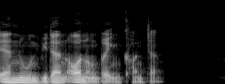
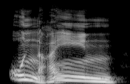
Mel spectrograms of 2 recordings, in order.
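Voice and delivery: put-on loud, high child's protest; high, raised wail of disappointment; dismayed cry; 9 semitones higher, 7 dB louder than usual. A narrator's reading. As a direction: cry out like a let-down kid. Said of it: "rief Lukas".

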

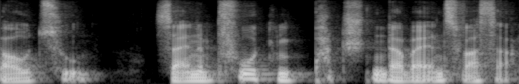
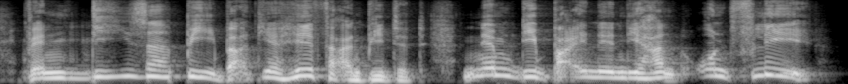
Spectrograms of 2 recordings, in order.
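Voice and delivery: high, urgent small-animal voice; warning squirrel; 11 semitones higher than usual. Acted. Squirrel warns the opossum about the beaver, urgent. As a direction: warn them emphatically, pitched up. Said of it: "winkte dem Opossum warnend zu".

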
